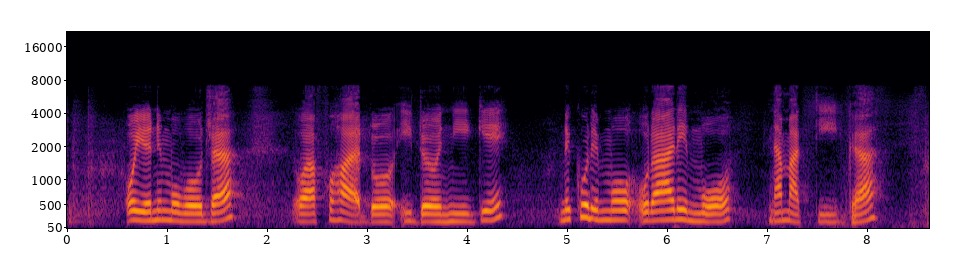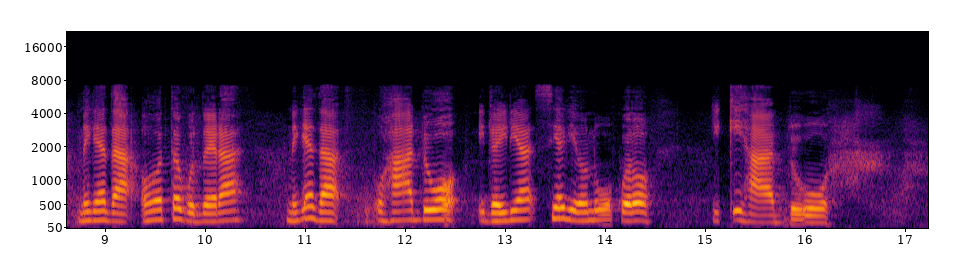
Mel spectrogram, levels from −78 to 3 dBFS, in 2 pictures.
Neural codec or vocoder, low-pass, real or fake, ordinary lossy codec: codec, 16 kHz, 0.5 kbps, X-Codec, HuBERT features, trained on LibriSpeech; 7.2 kHz; fake; none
